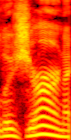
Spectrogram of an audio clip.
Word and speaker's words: Lejeune: He was Major General John A. Lejeune, or pronounced Lejeune, I guess, if you're a Marine Corps purist.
